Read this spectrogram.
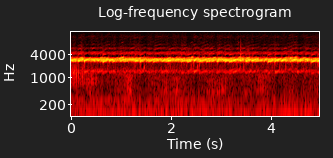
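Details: Spring peepers calling at a frog pond at night early in the year, a dense chorus of high, shrill peeps merging into a steady ringing band, with a brief lower rasping trill near the start.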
